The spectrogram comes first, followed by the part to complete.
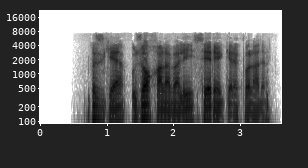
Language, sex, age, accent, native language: Uzbek, male, 12-17, Toshkent viloyati, Uzbek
